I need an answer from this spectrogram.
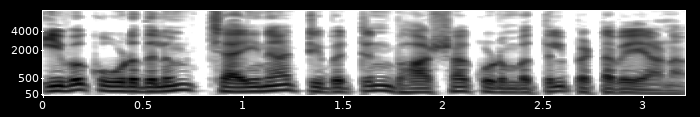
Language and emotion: Malayalam, neutral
